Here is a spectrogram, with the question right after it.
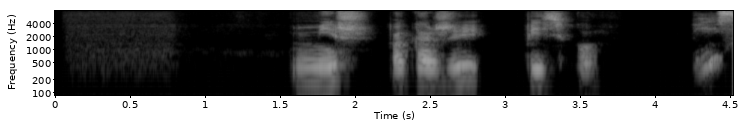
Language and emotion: Russian, neutral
